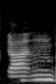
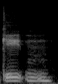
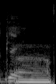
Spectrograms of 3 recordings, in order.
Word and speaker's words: Gaten: How do you pronounce it? I always thought it was Gotten, but in the commercial they said Gaten. It's Gaten.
